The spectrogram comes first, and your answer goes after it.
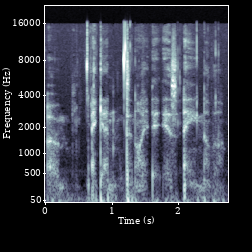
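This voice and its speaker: Young British male, close-miked breathy whisper, casual and hesitant ASMR chat. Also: normal speed. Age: young adult. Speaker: ASMR video creator. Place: small indoor room at home. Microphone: large USB desktop mic, very close.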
